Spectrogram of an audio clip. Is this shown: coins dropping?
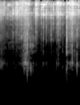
yes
